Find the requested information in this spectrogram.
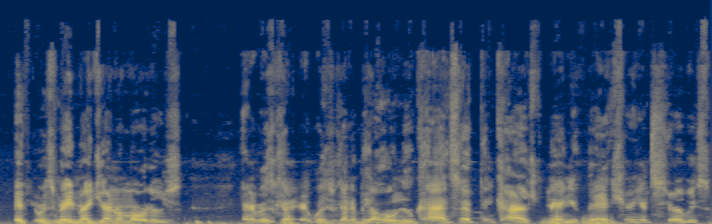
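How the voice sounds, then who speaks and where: In a put-on character voice, a man talks at a fairly quick pace, raspy and at a medium pitch. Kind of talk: informal, conversational.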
